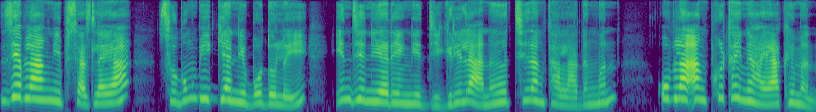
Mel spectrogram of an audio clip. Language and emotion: Bodo, surprised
